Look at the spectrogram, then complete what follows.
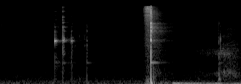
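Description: A few small metallic clinks, then a sharp pop as a glass beer bottle is uncapped, followed by a soft fizzing hiss that lingers. No voices.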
